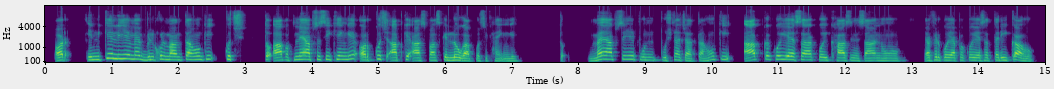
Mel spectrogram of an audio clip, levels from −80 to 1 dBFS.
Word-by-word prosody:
और - - +4 0.3
इनके 210 +9 +2
लिए 275 -1 +4
मैं 245 -5 0
बिल्कुल 205 +4 -1
मानता 200 +1 +3
हूँ 220 +1 +1
कि 240 +3 -3 0.2
कुछ 225 -1 -1 0.3
तो - - +1
आप 180 - +5
अपने 210 +5 -1
आप 215 -1 +5
से 215 0 -3
सीखेंगे 225 +3 -1
और 185 -7 0
कुछ 245 +1 -2
आपके 175 +5 0 0.2
आसपास 170 +1 -2
के 185 - +1
लोग 170 -1 +3
आपको 145 -1 +2
सिखाएँगे। 140 -1 -8 0.7
तो - - -12 0.4
मैं 215 +5 +5
आपसे 230 +1 +1
ये 235 - 0
पू 190 - -3 0.2
पूछना 170 +3 -4
चाहता 145 -5 -4
हूँ 205 - -4
कि 220 - -5 0.2
आपका 210 +2 +3
कोई 230 0 +1
ऐसा 200 -1 +3
कोई 180 -2 -1
खास 165 0 +2
इंसान 155 0 -2
हो 155 0 -5 0.6
या 165 - +3
फ़िर 185 +2 -3
कोई 175 0 0
आपका 165 +1 -1
कोई 175 +2 -3
ऐसा 165 0 -2
तरीका 175 -1 +2
हो। 140 -4 -2
185 Hz, 190 wpm, -18 LUFS, 165-220 Hz, 0.7 s, आप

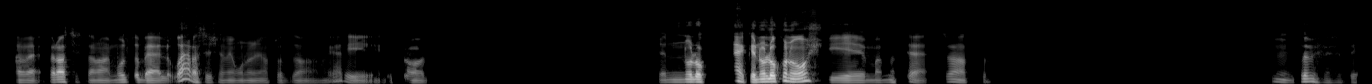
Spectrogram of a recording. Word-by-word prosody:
Vabbè, 95 -3 -12
però 115 - 0
ci 115 0 -27
sta. 100 - -19
No, 95 -1 -12
è - - -15
molto 110 +3 -12
bello. 90 -2 -6
Guarda - - -3
se 95 - -16
ce 95 +1 -23
n'è 95 - -18
uno 90 0 -19
nella 90 0 -20
tua 90 -1 -26
zona, 85 -1 -23
magari 90 0 -17 0.3
provi. 90 -3 -16 2.3
Non 110 +3 -4
lo 115 -1 +4 0.2
eh, - - +2
che - - +4
non 125 +3 +6
lo 135 0 +10
conosci, 105 - +1
e 95 - -10
ma 95 0 -18
ma 100 +1 -18
che - - -15
è - - -24
esatto. 115 -6 -15 2.8
Mh. 105 -6 -19
Poi 135 0 -7
mi 130 - -11
fai 95 -2 -26
sape 90 0 -29
95 Hz, 155 wpm, -24 LUFS, 90-110 Hz, 2.8 s, lo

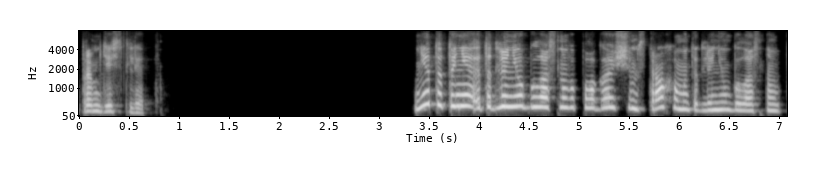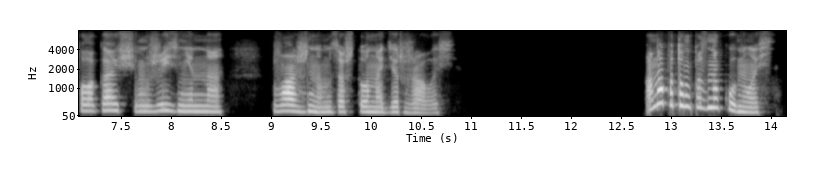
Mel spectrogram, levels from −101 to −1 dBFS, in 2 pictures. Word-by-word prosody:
Прям 205 0 -1
10 195 -1 -6
лет. 155 -3 -10 2.7
Нет, 430 +8 +2
это 395 -1 +4
не 390 0 +7
это 365 0 +1
для 360 +3 +5
нее 370 +1 +5
было 345 0 +3
основополагающим 330 -2 -1
страхом, 295 +1 +1
это 235 -3 -4
для 240 +2 -2
нее 255 +1 +1
было 235 -3 -1
основополагающим 220 -2 -3
жизненно 200 -3 -3 0.5
важным, 195 -3 0
за 185 +1 -3
что 185 0 -5
она 175 -1 -2
держалась. 155 -3 -8 1.9
Она 485 - +6
потом 400 -4 +3
познакомилась. 250 - -2
225 Hz, 110 wpm, -20 LUFS, -, 2.7 s, не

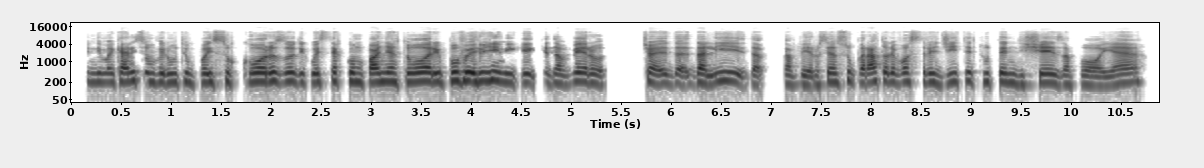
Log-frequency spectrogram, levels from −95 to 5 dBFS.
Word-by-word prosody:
Quindi 205 -1 -6
magari 205 +2 +1
son 215 -2 -4
venuti 200 +1 -2
un 200 -4 -4
po' 200 - -3
in 200 - +2
soccorso 210 +1 +1
di 200 -1 -4
questi 195 +2 -2
accompagnatori, 210 0 +3
poverini 220 -1 +4
che 390 -2 -2
che - - -6
davvero, 190 0 0 0.4
cioè 185 -3 +1
da 155 - -3
da 200 +2 +4
lì 205 0 -2
da - - -5
davvero 165 -2 -5
se 205 +5 -2
han 205 - 0
superato 205 0 0
le 205 -1 0
vostre 205 0 -3
gite 205 +5 -5
tutte 210 -1 -3
in 200 -1 -1
discesa 175 0 0
poi, 160 -2 -4
eh. 195 +4 -2
200 Hz, 175 wpm, -22 LUFS, 185-215 Hz, 0.4 s, poverini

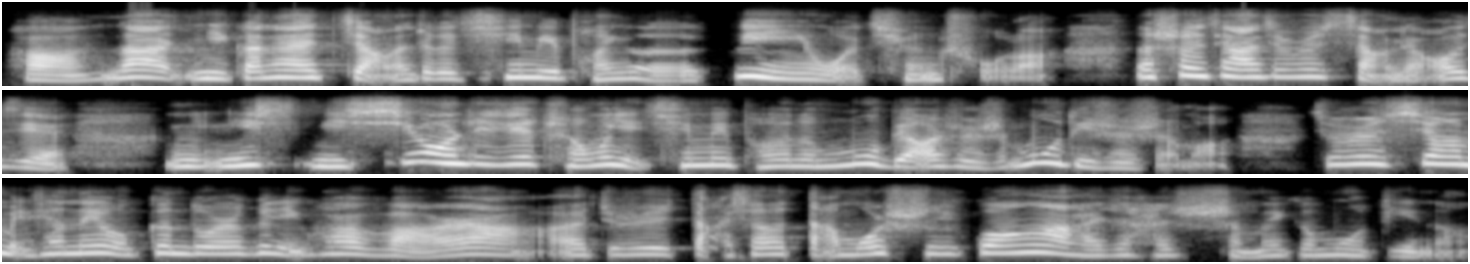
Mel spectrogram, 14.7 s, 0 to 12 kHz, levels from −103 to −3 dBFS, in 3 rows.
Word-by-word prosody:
好， 175 -3 +3
那 255 +3 +6
你 225 -1 -1
刚 235 +1 +4
才 260 -1 +7
讲 260 - +1
的 - - -3
这 220 - -4
个 215 - -2
亲 220 +6 -1
密 245 -2 +2
朋 210 -3 -6
友 215 - -3
的 160 0 -5
定 280 -7 +5
义 200 - -3
我 - - -3
清 - - -6
楚 - - -12
了， - - -7 0.2
那 270 - +2
剩 310 +2 +4
下 275 -2 +6
就 275 0 -4
是 280 0 -1
想 270 - -3
了 220 - -2
解， 190 -8 -3 0.3
你 230 0 -3
你 250 +3 +2 0.2
你 225 -1 0
希 360 - +3
望 350 -3 +9
这 300 -2 0
些 295 +1 +3
成 245 -3 -3
为 285 - +3
你 250 - -2
亲 260 0 -3
密 265 - 0
朋 225 -2 -8
友 - - -4
的 230 - -4
目 285 +6 +1
标 230 -1 +2
是 200 -2 -8
目 330 +4 +1
的 225 -7 -5
是 180 -1 -9
什 - - -11
么？ - - -13 0.3
就 285 +1 -5
是 305 0 +3
希 315 +3 +2
望 295 -2 +4
每 - - -4
天 250 +1 -3
能 270 - +1
有 240 -5 -1
更 265 +4 -3
多 250 0 -1
人 245 0 -2
跟 270 - -4
你 - - -4
一 - - -6
块 245 +1 -2
玩 195 +1 -1
啊， 230 -2 +1
呃， 210 - -5
就 215 +1 -13
是 225 0 -5
打 220 - -6
消 230 +4 -4
打 235 - -5
磨 240 +4 -2
时 245 -1 -6
光 275 +2 +2
啊， 265 - +4
还 195 -1 -7
是 205 - -11
还 200 -1 -10
是 200 - -7
什 155 - -8
么 170 +6 -10
一 - - -14
个 200 - -12
目 205 -1 -9
的 165 -3 -12
呢？ - - -17
235 Hz, 365 characters per minute, -19 LUFS, 210-270 Hz, 0.3 s, 望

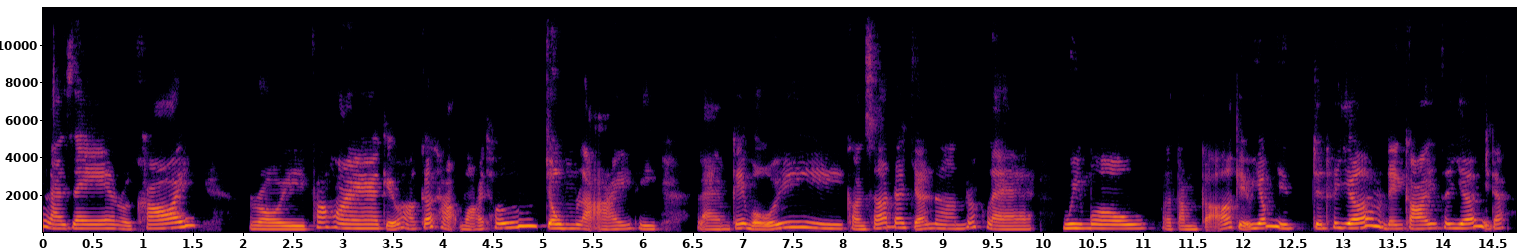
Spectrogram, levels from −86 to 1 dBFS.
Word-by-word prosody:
laser 215 -3 0
rồi 185 -2 -4
khói, 250 - +2 0.5
rồi 175 -1 +1
pháo 270 0 0
hoa, 220 -4 +1
kiểu, 170 -1 0
họ 195 0 -4
kết 245 - +1
hợp - - -3
mọi 175 +1 -4
thứ 275 +9 +3
chung 215 -1 +3
lại 185 +1 -3
thì 180 -1 -3 0.4
làm 170 +1 -5
cái 235 +4 +1
buổi 185 +4 +2 0.6
concert 195 +8 -1
đó 255 -1 +1
trở 180 +1 +1
nên 205 -3 -5
rất 290 +3 -6
là 175 -1 -2 0.4
quy 230 0 +4
mô 215 -1 +1 0.2
và 175 - -6
tầm 170 0 -4
cỡ, 265 - -1
kiểu, 225 - 0
giống 240 +9 +3
như 270 - +4 0.3
trên 220 - 0
thế 255 - -2
giới 240 +8 +5
mình 325 -8 +2
đang 205 0 -2
coi 205 +3 +1
thế 230 - +1
giới 230 +1 +4
vậy 330 -1 +1
đó. 225 +1 -3
215 Hz, 170 wpm, -27 LUFS, 185-235 Hz, 0.6 s, giới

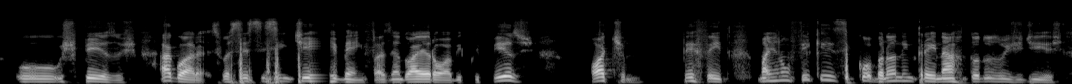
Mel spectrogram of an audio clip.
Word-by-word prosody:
o 130 -1 -2
os 135 - -7
pesos. 120 -9 +2 0.3
Agora, - - +4
se - - -16
você - - -1
se - - -11
sentir 145 +1 -1
bem 110 -4 -2
fazendo 115 +1 -2
aeróbico 110 -4 +4
e - - -11
pesos, 365 +4 +3 0.6
ótimo, 170 - +2 0.5
perfeito! 140 -4 -4 0.2
Mas 165 +3 0
não 190 +1 -5
fique 180 - -7
se - - -4
cobrando 160 +4 0
em 160 - -8
treinar 140 -3 +3
todos 140 0 -3
os 130 -3 -7
dias, 110 -2 -8
135 Hz, 140 wpm, -23 LUFS, 115-155 Hz, 0.6 s, Agora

